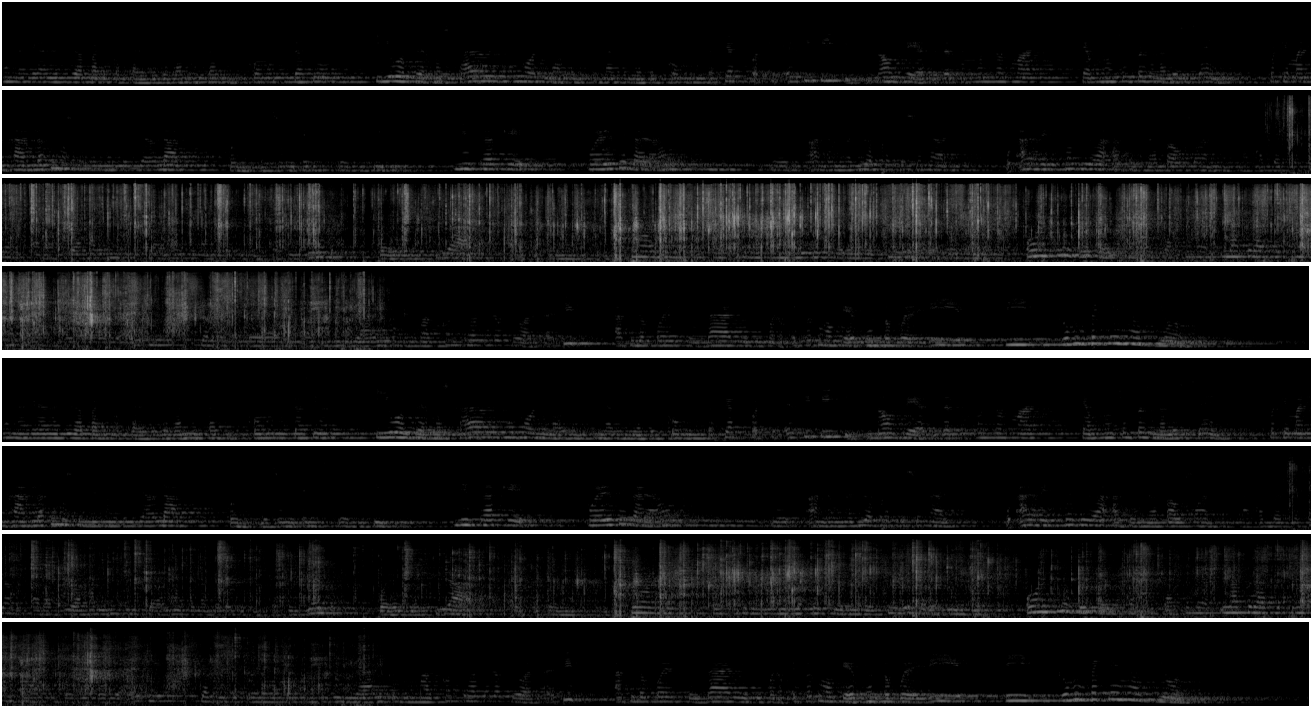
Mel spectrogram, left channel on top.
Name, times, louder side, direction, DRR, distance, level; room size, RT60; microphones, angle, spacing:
voice 1, 0.0-12.2 12.7-18.3 18.9-22.8 23.2-30.9 31.3-48.9 49.3-51.1, equal, 20° right, -1 dB, 2.2 m, -53 dB
sound 1, 25.7-43.1, left 14 dB, 50° left, 0.4 m, -35 dB
21.5 x 7.8 x 4.8 m, 2.9 s
head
